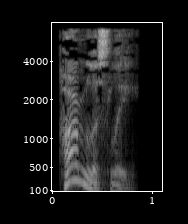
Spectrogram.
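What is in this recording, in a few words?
"harmlessly", British English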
